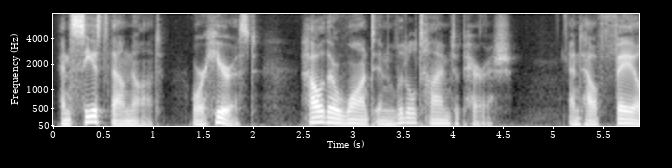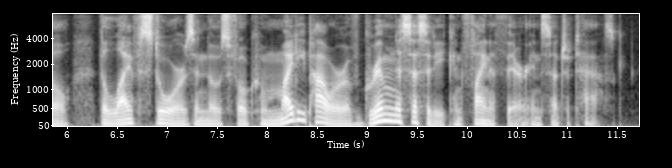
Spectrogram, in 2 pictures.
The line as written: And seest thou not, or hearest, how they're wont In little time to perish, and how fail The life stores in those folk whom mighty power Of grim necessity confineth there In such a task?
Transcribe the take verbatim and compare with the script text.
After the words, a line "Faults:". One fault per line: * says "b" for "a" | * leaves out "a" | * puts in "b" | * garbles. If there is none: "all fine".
And seest thou not, or hearest, how they're wont In little time to perish, and how fail The life stores in those folk whom mighty power Of grim necessity confineth there In such a task?
Faults:
all fine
